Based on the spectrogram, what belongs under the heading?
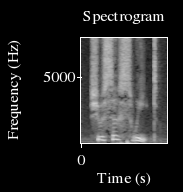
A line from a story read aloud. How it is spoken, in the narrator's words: she said to Neville in an unsteady voice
